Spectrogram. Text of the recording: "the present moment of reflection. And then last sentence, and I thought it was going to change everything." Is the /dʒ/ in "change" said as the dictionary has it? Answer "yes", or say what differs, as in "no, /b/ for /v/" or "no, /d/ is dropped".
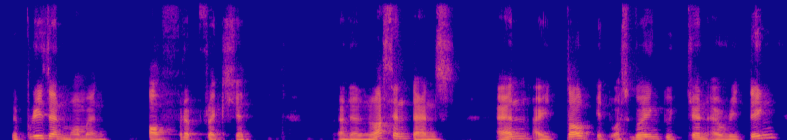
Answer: no, /dʒ/ is dropped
